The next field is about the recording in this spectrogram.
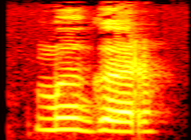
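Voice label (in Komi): "мыгӧр", Komi, female; kpv audio dict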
